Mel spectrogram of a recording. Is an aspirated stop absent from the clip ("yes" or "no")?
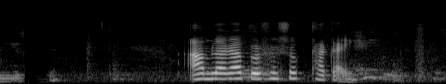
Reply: no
